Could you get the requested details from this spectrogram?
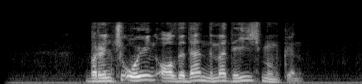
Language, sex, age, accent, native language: Uzbek, male, 25-34, Andijon, Uzbek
